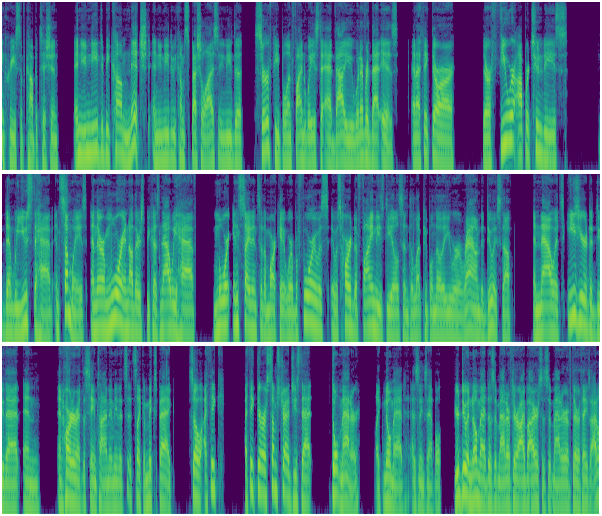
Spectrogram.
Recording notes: This was a live class recorded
